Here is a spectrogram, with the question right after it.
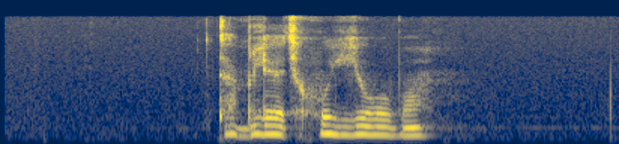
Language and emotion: Russian, angry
